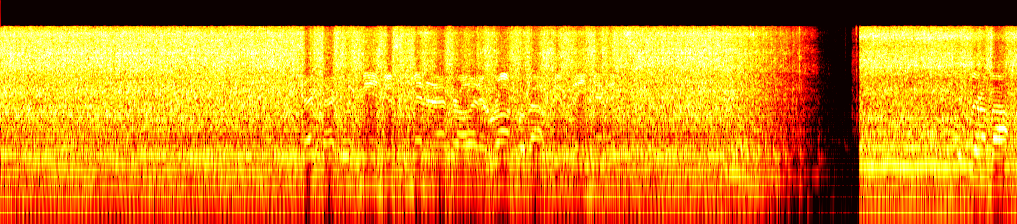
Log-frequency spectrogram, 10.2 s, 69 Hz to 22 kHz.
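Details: Brand-new Briggs & Stratton 500 mower engine, previously no-start and stuck, freed with assembly lube washed into cylinder; cold start: steady, even buzz, no knocks or misses, brief smoke burning off oil; healthy.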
